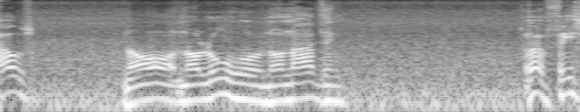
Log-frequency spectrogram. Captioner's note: speaking spanish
